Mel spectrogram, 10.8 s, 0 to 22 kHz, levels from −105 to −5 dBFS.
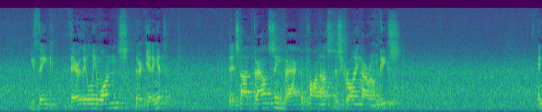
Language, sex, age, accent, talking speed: English, male, 40-59, American, 120 wpm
